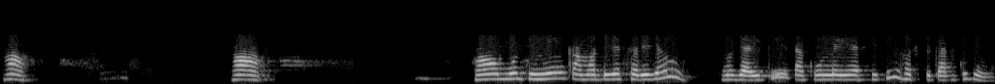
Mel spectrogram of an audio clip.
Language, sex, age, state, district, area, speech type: Odia, female, 30-45, Odisha, Mayurbhanj, rural, conversation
